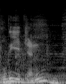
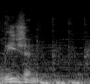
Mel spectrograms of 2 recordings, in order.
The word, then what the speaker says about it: Legion: Started playing Star Wars Legion. Can't believe I pronounced that accurately. Usually I pronounce it Legion, like things on your skin.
